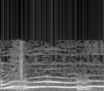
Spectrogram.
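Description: A dog howls in one long, loud, wavering tone that sags slightly and then rises again near the end, heard alone without voices.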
